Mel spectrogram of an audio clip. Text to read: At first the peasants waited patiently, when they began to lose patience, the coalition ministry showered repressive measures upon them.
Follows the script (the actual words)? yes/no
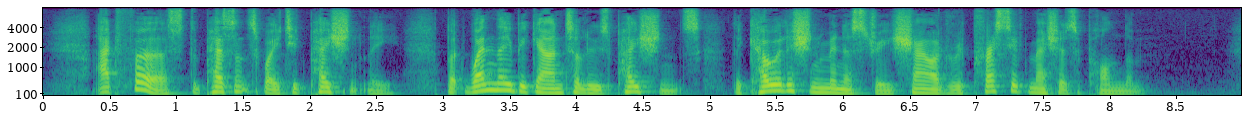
no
